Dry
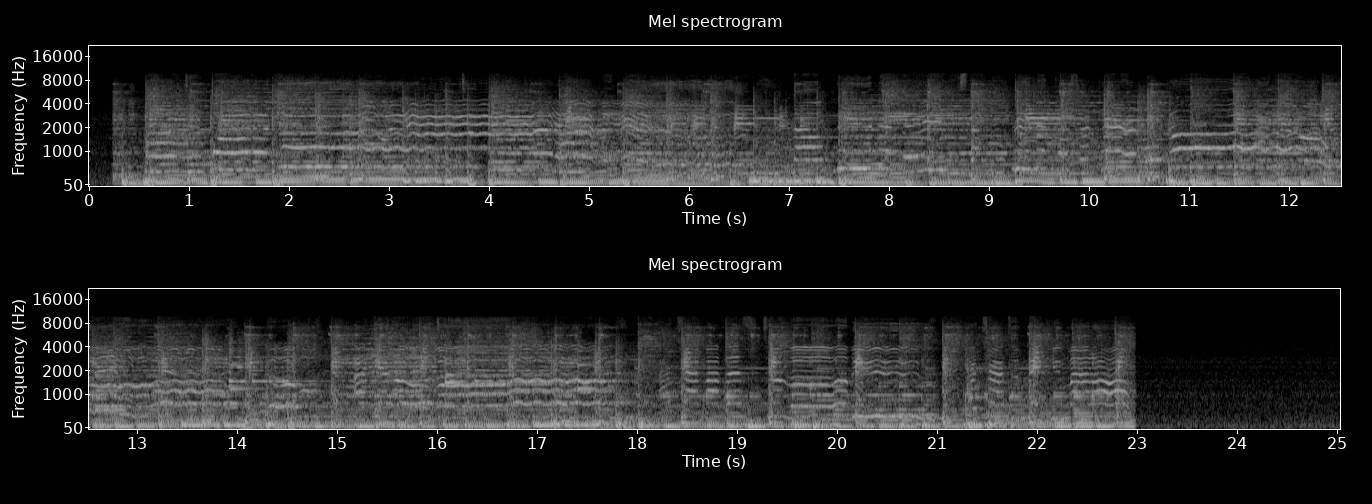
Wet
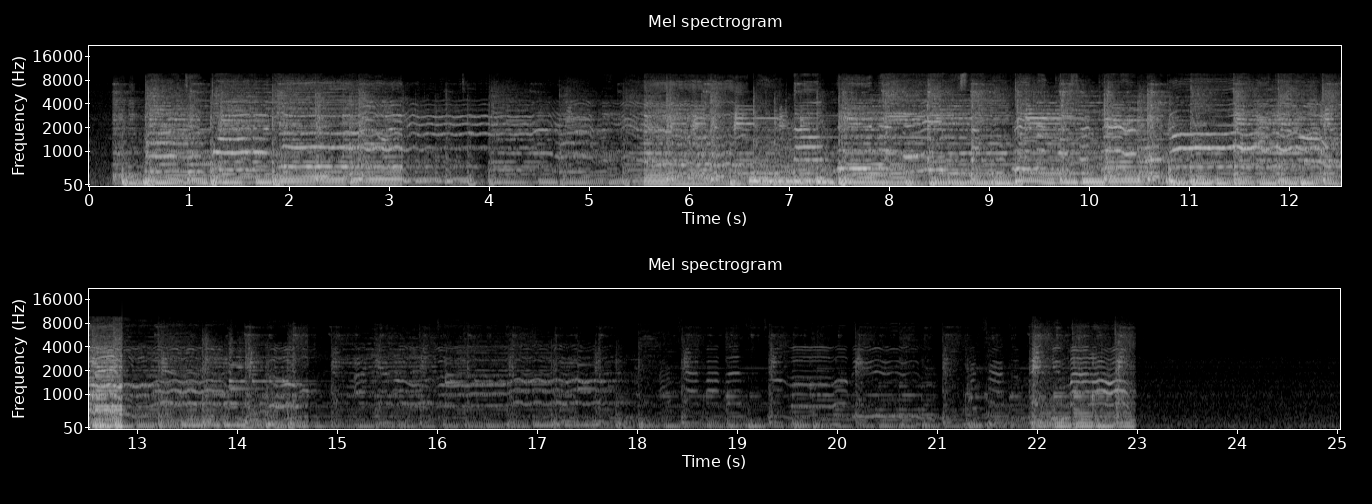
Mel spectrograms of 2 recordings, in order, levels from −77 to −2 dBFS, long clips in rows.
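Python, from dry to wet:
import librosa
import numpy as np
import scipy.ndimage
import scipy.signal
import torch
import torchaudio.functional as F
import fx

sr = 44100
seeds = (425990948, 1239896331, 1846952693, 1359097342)

y = fx.gain(x, sr, db=fx.steps((0.0, 4.0), (3.13, -4.5), (5.55, 5.5), (12.85, -6.5), (14.71, -13.5), (21.95, -3.5)))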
